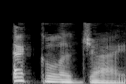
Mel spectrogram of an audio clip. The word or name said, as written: eclogite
